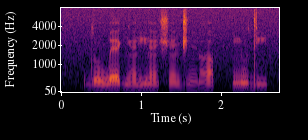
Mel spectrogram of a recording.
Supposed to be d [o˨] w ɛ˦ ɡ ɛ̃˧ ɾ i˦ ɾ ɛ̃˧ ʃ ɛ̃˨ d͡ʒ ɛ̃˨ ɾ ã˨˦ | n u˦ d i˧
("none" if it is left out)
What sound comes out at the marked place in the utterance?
o˧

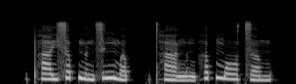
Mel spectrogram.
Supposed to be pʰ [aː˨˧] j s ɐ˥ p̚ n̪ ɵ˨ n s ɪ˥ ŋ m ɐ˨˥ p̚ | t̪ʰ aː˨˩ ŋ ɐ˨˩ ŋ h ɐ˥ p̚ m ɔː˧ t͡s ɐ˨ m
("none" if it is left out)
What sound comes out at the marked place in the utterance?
aː˧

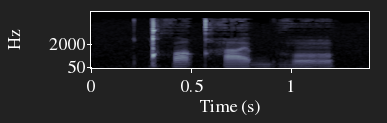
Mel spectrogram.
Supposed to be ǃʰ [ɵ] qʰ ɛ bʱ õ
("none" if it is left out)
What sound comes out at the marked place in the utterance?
ɔ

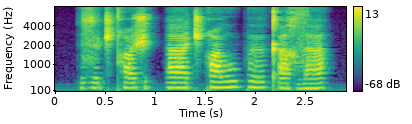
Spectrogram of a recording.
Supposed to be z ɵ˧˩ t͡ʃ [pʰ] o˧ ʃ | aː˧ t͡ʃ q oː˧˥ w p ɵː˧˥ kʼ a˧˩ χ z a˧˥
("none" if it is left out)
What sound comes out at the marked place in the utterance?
qʰ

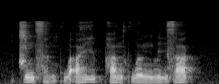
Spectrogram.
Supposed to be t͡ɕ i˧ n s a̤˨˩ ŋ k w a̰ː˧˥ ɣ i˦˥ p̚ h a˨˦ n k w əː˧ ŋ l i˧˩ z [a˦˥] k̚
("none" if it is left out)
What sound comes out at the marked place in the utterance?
a˦˥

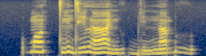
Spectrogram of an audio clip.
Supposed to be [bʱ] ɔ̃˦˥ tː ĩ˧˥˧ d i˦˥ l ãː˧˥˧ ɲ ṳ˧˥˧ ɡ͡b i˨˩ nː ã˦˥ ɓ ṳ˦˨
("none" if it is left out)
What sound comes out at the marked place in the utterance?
ɓ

